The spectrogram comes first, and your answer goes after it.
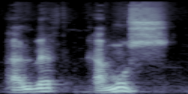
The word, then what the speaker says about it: Albert Camus: Se llama, el autor es Albert, el nombre se escribe Albert Camus, no es Alberto Mejía, es Albert Camus, Albert Camus, entonces Albert Camus, y el libro es El extranjero.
